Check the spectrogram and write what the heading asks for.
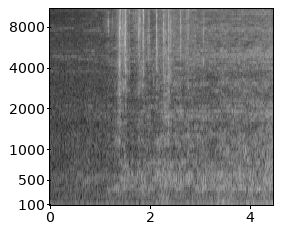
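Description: Crinkling of a plastic zip bag and a plastic measuring cup scooping shredded mozzarella and tipping it onto chicken patties, with scattered sharp crackles building from about a second in, over a steady low hum of kitchen equipment.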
